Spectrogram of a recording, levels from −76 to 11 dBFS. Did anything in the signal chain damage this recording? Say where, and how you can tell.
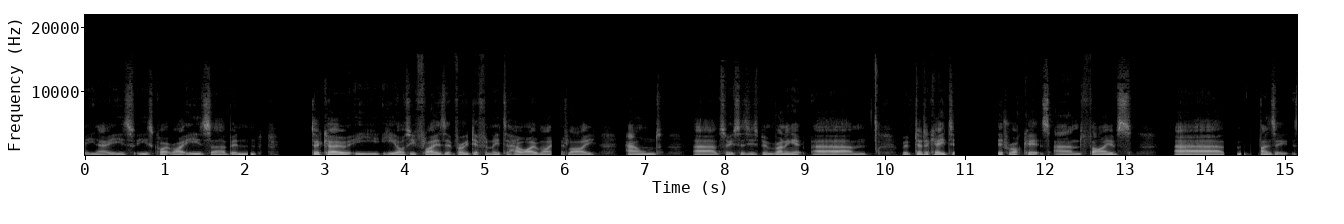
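Yes. The sound is chopped by digital broadcast dropouts: hard, near-instant mutes with only about a 3 ms fade, at 2.02 s (broken holes across about 0.77 s), 5.82 s after "differently to how I", 10.86 s after "running it um with", returning at "rockets and fives", and 14.23 s (scattered over about 0.43 s). At the reception stage, frames arrived corrupt or not at all, and the receiver muted until clean frames resumed. The missing sound is gone, not delayed.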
